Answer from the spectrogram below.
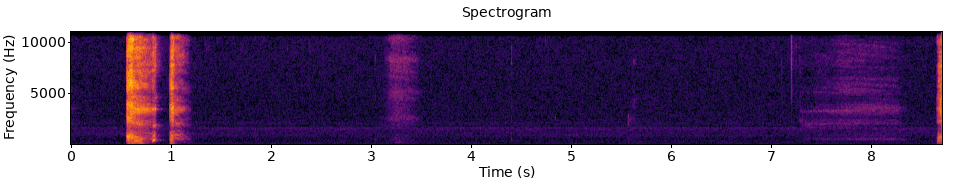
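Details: Female with an annoying cough: two sharp, harsh bursts in quick succession, then quiet and a final brief cough; barking cough.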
